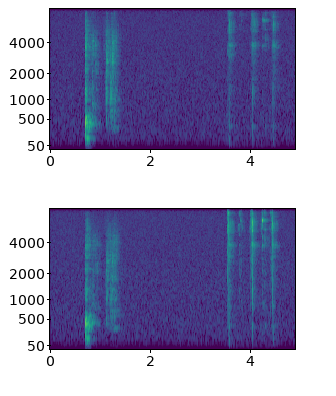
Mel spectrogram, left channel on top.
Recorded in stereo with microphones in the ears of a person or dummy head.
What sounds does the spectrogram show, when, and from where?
0.7 s a splash: 35° left (ahead or behind), 3 m
3.5 s scissors: 65° right (ahead or behind), 0.7 m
